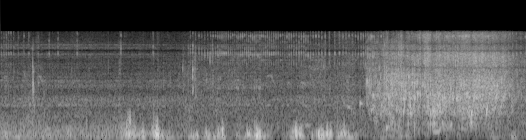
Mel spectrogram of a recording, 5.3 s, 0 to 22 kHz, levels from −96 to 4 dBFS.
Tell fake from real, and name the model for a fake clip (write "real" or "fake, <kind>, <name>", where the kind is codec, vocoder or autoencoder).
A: real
